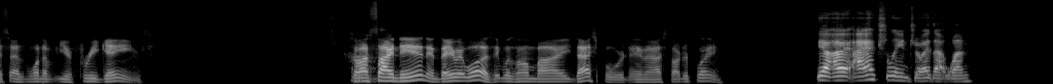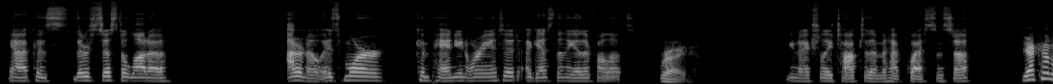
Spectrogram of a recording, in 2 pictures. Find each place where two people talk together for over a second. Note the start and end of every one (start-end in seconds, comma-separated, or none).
none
